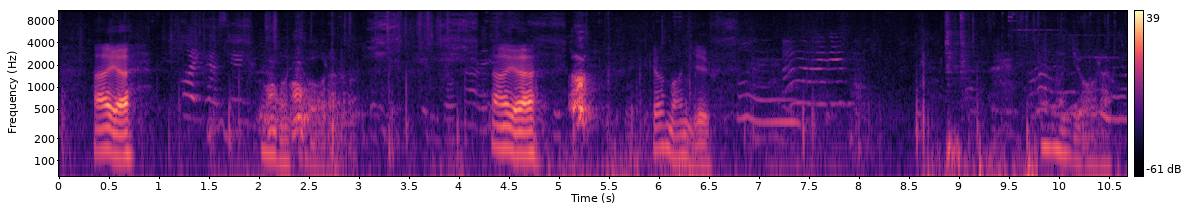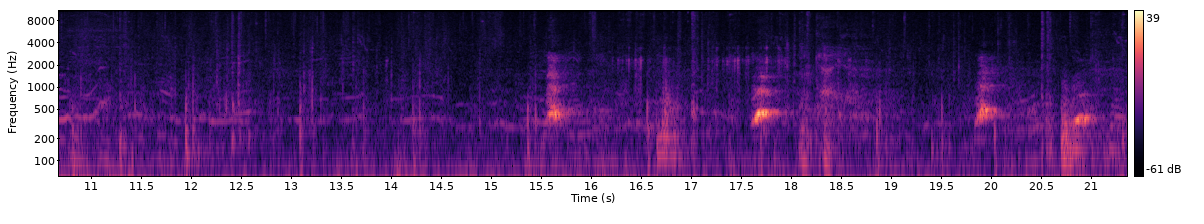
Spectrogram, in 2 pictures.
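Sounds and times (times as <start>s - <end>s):
footsteps: 0.0s - 21.3s
scuffling: 0.0s - 21.3s
speech: 0.4s - 0.9s, 2.0s - 3.3s, 4.3s - 6.6s, 9.8s - 10.7s
dog on a walk barking at Labradors: 1.6s - 7.0s, 15.5s - 18.8s, 19.8s - 21.3s.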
